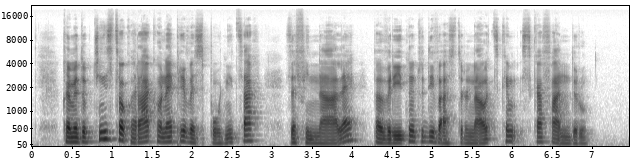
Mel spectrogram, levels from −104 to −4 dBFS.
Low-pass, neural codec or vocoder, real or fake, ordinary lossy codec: 19.8 kHz; vocoder, 44.1 kHz, 128 mel bands every 256 samples, BigVGAN v2; fake; none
